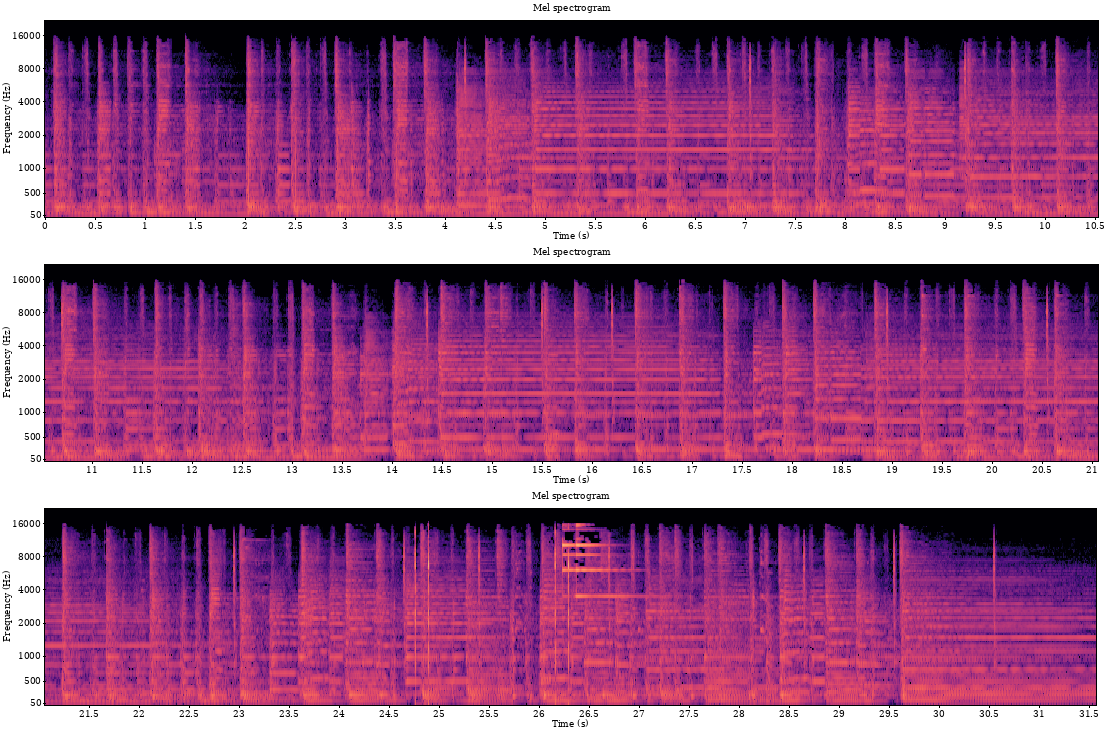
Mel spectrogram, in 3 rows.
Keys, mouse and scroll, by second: 3.0 right click, 17.1-18.3 typing, 19.3-20.4 scroll up 1, 31.0 scroll up 1, 31.1-31.5 scroll down 1.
